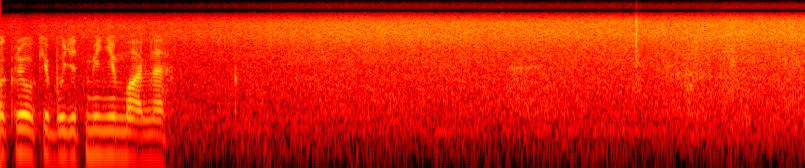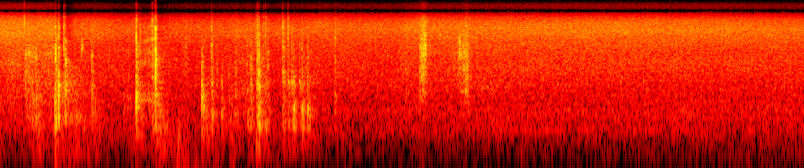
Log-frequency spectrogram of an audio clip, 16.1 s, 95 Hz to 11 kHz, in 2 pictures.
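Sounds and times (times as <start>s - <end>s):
steady hiss: 0.0s - 16.0s
irregular clicks and knocks: 8.3s - 11.5s.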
